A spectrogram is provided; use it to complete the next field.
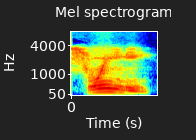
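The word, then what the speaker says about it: Swinney: And it's Sweeney as in just like E.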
